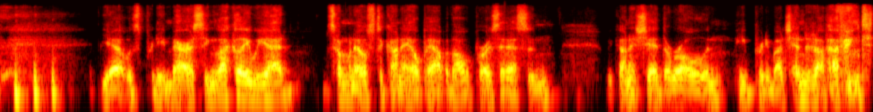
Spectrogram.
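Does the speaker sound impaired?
Yes: laryngeal cancer; croaky voice, speaks at low tone, hard to project voice.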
